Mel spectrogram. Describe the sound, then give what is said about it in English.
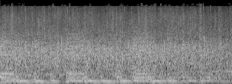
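An audience applauds a guitarist taking the stage at a classic rock awards ceremony at London's Roundhouse, producing dense, continuous clapping that stays loud and even throughout. “Please put your hands together now and welcome to the stage, the guitar legend that is Mr. Jimmy Page.”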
